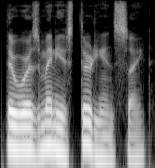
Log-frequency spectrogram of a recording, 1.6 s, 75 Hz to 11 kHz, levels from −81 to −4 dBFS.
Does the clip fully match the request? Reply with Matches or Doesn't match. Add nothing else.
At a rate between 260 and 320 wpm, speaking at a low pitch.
Matches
